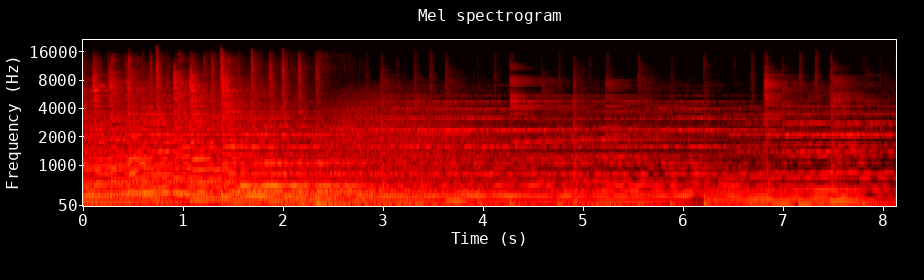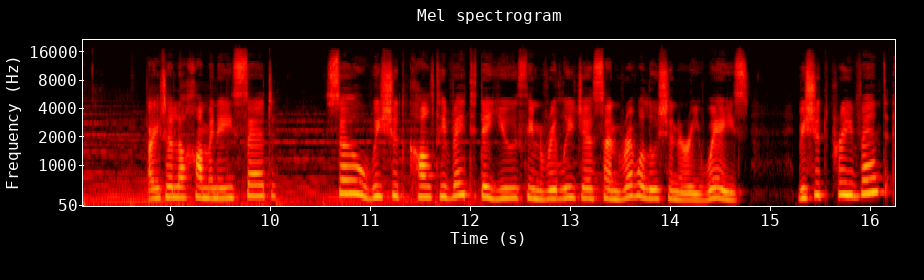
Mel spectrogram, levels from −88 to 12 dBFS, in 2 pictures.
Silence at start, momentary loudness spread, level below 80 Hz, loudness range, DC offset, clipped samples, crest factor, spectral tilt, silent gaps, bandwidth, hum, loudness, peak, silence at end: 0 s; 16 LU; -56 dBFS; 13 LU; under 0.1%; under 0.1%; 20 dB; -4 dB/octave; none; 17 kHz; none; -32 LUFS; -14 dBFS; 0.05 s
